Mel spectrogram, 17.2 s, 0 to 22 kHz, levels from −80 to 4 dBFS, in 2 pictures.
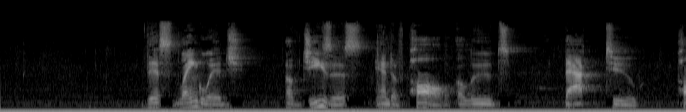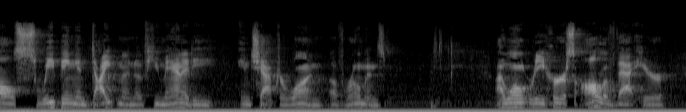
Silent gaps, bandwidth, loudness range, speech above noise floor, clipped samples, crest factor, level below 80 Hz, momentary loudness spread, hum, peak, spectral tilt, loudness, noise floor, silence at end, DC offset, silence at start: none; 10.5 kHz; 5 LU; 24 dB; under 0.1%; 24 dB; -64 dBFS; 18 LU; none; -16 dBFS; -2 dB/octave; -37 LUFS; -62 dBFS; 0 s; 1%; 0 s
